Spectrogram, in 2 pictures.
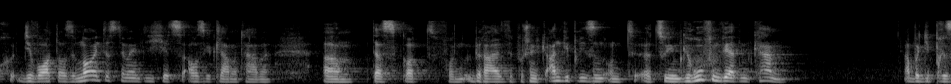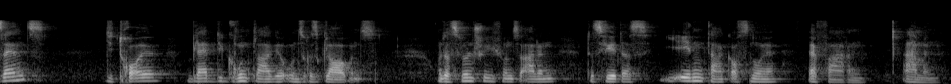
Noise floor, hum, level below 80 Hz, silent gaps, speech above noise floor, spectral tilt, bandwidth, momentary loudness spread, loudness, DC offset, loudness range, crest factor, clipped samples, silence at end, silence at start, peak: -65 dBFS; none; -72 dBFS; none; 36 dB; -4 dB/octave; 8.2 kHz; 12 LU; -29 LUFS; under 0.1%; 3 LU; 20 dB; under 0.1%; 0.1 s; 0 s; -8 dBFS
